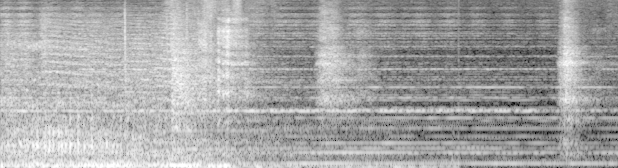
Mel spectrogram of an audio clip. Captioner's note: speaker growls; Rachel gasps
